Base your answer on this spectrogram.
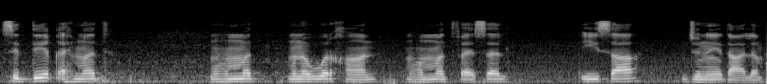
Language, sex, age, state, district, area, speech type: Urdu, male, 18-30, Uttar Pradesh, Saharanpur, urban, spontaneous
